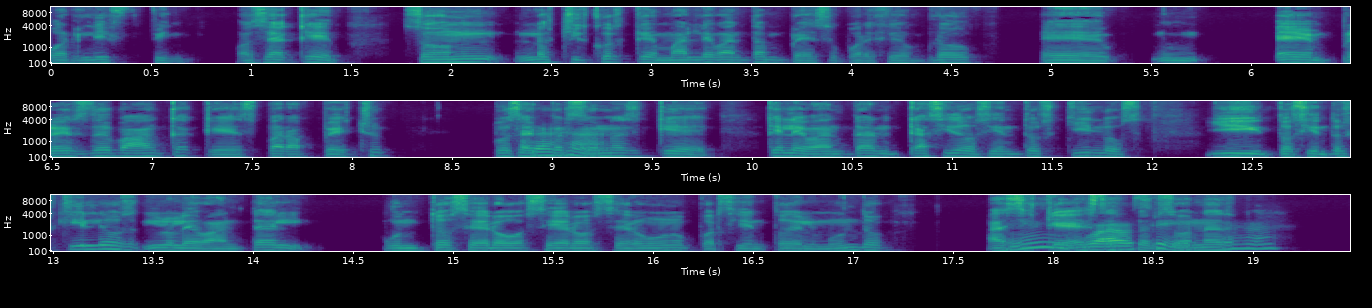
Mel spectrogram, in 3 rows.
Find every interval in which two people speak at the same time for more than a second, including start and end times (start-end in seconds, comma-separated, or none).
17.7-18.9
